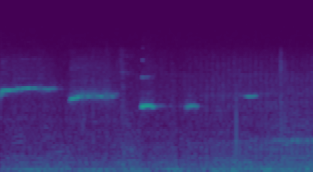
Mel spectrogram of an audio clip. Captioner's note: whistling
